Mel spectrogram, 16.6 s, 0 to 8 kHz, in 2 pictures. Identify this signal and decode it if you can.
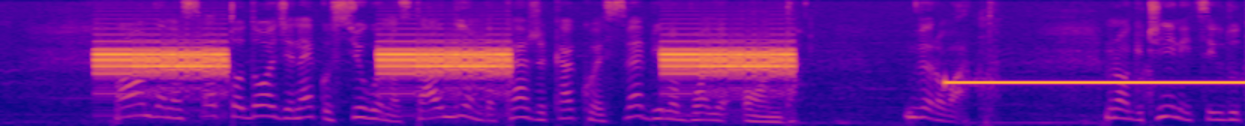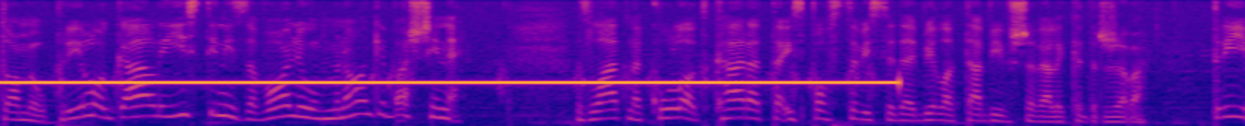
Emergency Alert System (SAME) tones (header bursts, then the 1050 Hz attention tone), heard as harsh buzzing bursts, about 520.83 baud.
